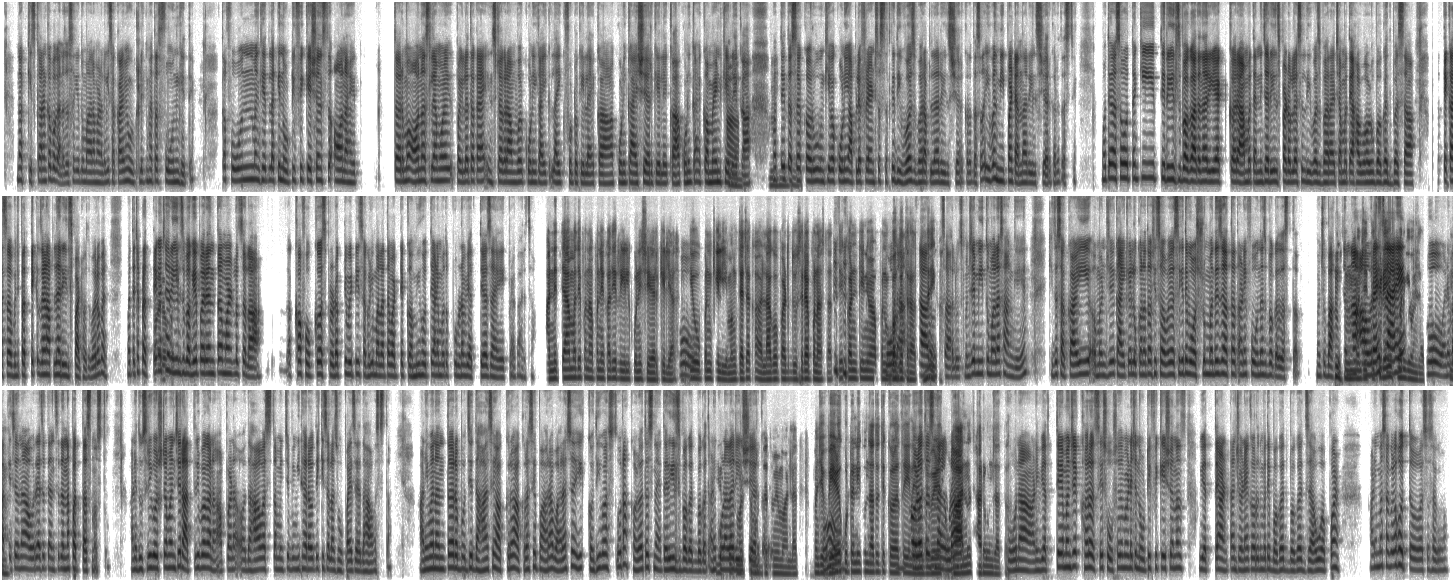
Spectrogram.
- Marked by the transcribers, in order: tapping; in English: "शेअर"; in English: "कमेंट"; other background noise; in English: "शेअर"; in English: "शेअर"; in English: "प्रोडक्टिव्हिटी"; in English: "शेअर"; in English: "ओपन"; chuckle; in English: "कंटिन्यू"; in English: "वॉशरूममध्ये"; other noise; in English: "शेअर"; unintelligible speech
- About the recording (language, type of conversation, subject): Marathi, podcast, फोन आणि सामाजिक माध्यमांमुळे होणारे व्यत्यय तुम्ही कसे हाताळता?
